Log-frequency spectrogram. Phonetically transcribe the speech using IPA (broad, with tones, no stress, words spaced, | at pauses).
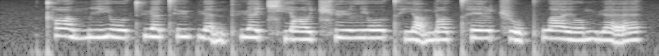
kʰɑ˥˩ʊ̯mi˧˥jo˧˥ʊ̯ t̪ʰɥɛ˥˩t̪ʰy˥ pɥɛ̰˨˩npʰɥɛ˥˩ t͡ɕʰjɑ˧˥ʊ̯t͡ɕʰy˥ ljo˥ʊ̯t̪ʰjä̰˨˩mjɑ˦ʊ̯ t̪ʰe˥ɪ̯ʈ͡ʂṵ˨˩ pʰwa˥˩ɪ̯ɤ˧˥mɥɛ̰˨˩˦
